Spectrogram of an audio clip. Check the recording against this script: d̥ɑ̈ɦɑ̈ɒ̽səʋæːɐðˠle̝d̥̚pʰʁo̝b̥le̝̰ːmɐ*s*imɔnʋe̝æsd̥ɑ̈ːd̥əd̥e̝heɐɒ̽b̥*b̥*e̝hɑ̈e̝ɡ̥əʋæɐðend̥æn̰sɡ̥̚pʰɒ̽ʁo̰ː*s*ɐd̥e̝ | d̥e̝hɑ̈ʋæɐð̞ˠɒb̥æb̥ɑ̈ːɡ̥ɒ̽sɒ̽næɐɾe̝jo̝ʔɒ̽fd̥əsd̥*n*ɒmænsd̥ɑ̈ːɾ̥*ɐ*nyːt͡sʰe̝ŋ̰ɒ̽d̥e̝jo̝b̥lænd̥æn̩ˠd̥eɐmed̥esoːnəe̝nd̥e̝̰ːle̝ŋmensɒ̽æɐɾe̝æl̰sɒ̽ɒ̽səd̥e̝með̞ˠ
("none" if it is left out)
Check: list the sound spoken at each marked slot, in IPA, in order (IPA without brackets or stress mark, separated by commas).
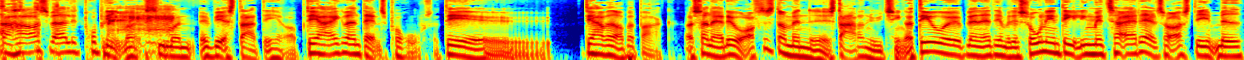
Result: s, d̥, s, n, ɐ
